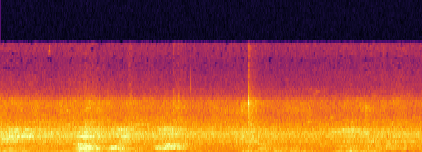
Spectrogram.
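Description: Many children's voices chatter and call out in a large echoing hall.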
